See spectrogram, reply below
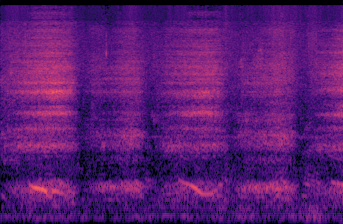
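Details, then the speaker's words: Young baby rhinoceros, unwell for some time with pneumonia: rough, noisy, labored breaths with a squeaky whistling wheeze. "He's got pneumonia, so that's why you can hear his breathing is not all that good."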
